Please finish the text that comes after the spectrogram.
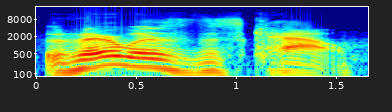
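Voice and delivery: booming mock fairy-tale narrator; storybook narration. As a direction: tell it like a bedtime tale to a big room. Tells a fairy-tale style story.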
